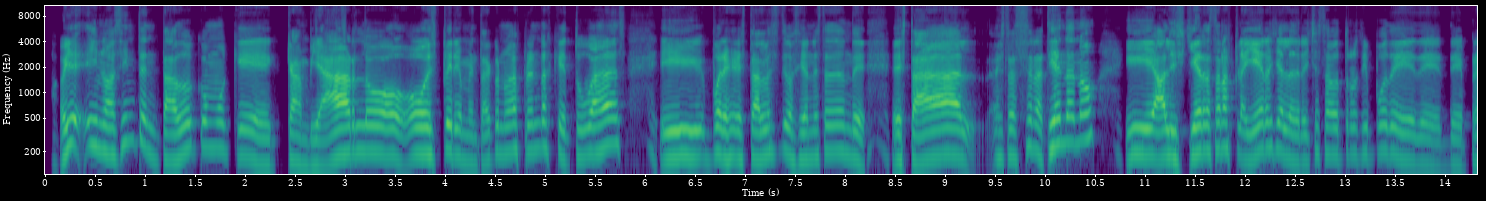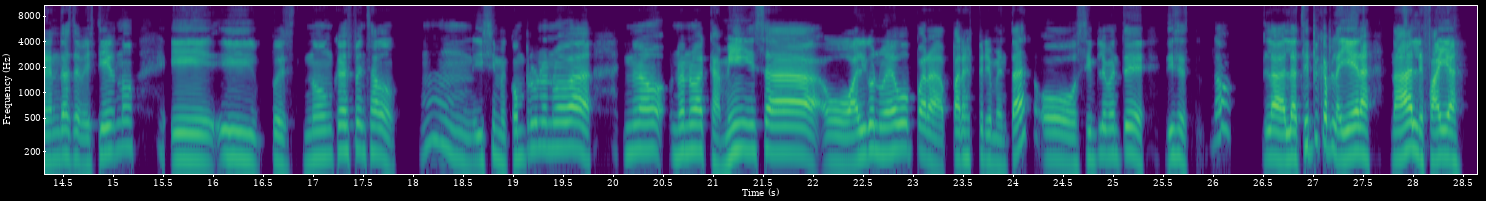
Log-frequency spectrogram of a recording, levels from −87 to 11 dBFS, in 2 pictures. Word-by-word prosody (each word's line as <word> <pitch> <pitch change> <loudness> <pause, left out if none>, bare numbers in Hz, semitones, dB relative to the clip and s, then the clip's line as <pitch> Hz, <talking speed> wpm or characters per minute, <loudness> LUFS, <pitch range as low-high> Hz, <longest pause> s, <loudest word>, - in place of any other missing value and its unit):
Oye, - - +2
¿y 240 - -3
no 205 -3 -1
has 190 +1 -2
intentado 210 - -3
como 225 -2 -7
que 160 -8 -2
cambiarlo 170 +7 +4 0.3
o 195 +2 +2
experimentar 175 -6 -3
con 205 -1 -8
nuevas 210 +2 -2
prendas 215 +2 -4
que 190 -6 -4
tú 180 +6 -5
hagas? 240 +4 +3 0.3
Y, 180 +1 +1
por 185 +2 0
eje 175 0 +1
está 170 +1 0
la 180 +3 -3
situación 175 -4 -5
esta 205 +3 -6
de 205 - -3
donde 190 -4 -4 0.2
está 170 +4 +5
l 180 - -5 0.2
estás 175 0 -8
en 235 - -5
la 200 -4 -1
tienda, 250 +4 +2
¿no?, 285 +2 0 0.3
y 190 +2 +1
a 175 0 +6
la 185 - +1
izquierda 190 +4 +2
están 220 +2 -3
las 220 0 0
playeras, 200 +4 +2
y - - 0
a - - +1
la 175 -3 -1
derecha 155 +5 -7
está 195 0 -5
otro 190 0 -7
tipo 195 +2 -9
de 170 -5 -2
de 140 -3 -5
de 140 +1 -8
prendas 165 +5 -3
de 175 -1 -5
vestir, 190 +8 -3
¿no?, 230 +1 -8 0.3
y 165 -2 -1
y, 175 -4 -4
pues, 150 -5 -9
nunca 180 +5 -4
has 210 - 0
pensado: 200 -3 -4 0.2
"¿Mm, 215 - -13
y 160 +1 -7
si 195 - -11
me 155 -4 -11
compro 180 +6 -7
una 225 0 -4
nueva, 225 0 +2 0.3
nue 215 +2 0
una 195 +2 -3
nueva 210 +1 +2
camisa 200 - +4
o 155 -1 -1
algo 185 +7 +1
nuevo 210 +2 0
para 200 -3 0
para 175 0 0
experimentar?" 160 -7 -2
¿O 165 -3 -3
simplemente 190 +4 -3 0.2
dices: 175 -6 -6 0.2
"No, 370 +8 -7 0.2
la 175 -2 +4
la 175 0 +3
típica 255 +3 -2
playera, 190 -3 +5 0.2
nada 195 +6 +7
le 200 -6 +2
falla?". 170 -4 +4
185 Hz, 180 wpm, -21 LUFS, 170-210 Hz, 0.3 s, nada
